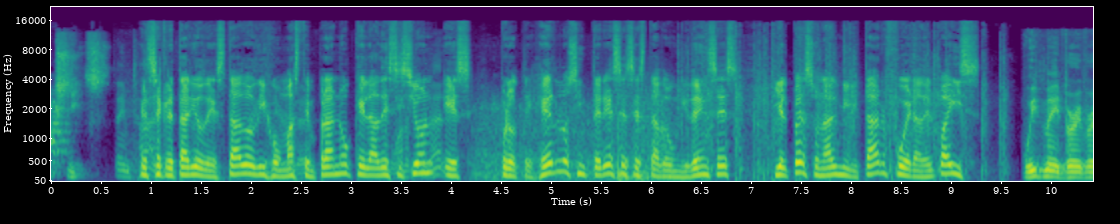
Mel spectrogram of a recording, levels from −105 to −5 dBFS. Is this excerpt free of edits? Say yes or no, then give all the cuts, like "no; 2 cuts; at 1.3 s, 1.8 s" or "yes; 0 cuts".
yes; 0 cuts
